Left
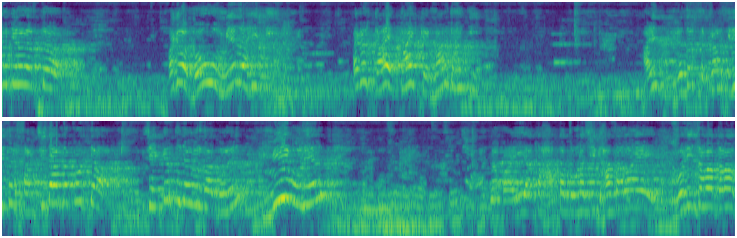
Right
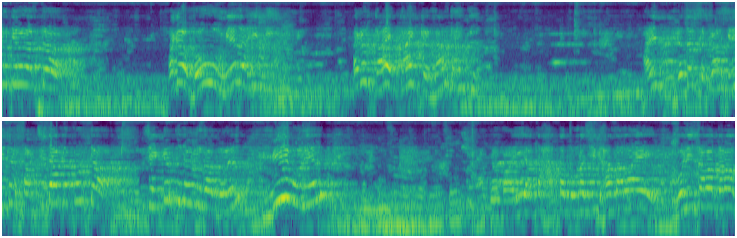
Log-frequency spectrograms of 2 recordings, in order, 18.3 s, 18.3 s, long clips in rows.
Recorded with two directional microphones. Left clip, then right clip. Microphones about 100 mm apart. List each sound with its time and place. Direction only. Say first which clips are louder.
0.0 s a sound: left 1 dB; 40° left (ahead or behind)
2.0 s a man's voice: even; 40° left (ahead or behind)
8.0 s a man's voice: right 2 dB; 40° left (ahead or behind)
8.6 s a man's voice: right 1 dB; 20° left (ahead or behind)
9.1 s a man's voice: even; 35° left (ahead or behind)
15.3 s a man's voice: right 1 dB; 40° left (ahead or behind)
